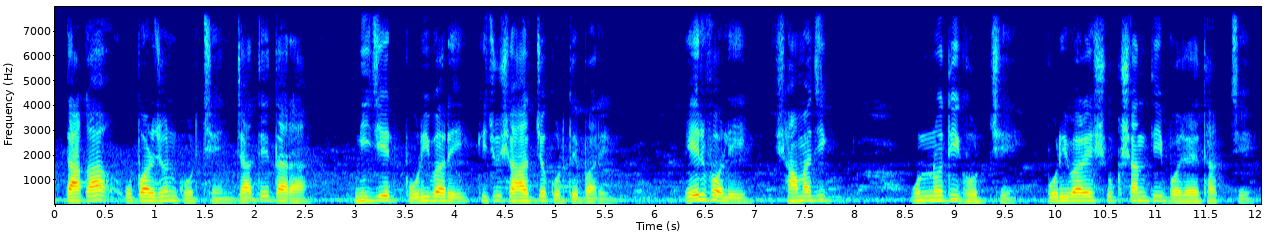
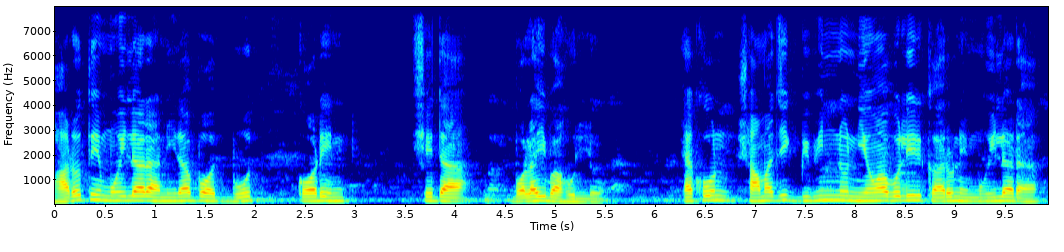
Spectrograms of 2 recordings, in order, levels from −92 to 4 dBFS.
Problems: background sounds at intervals, background conversations at intervals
